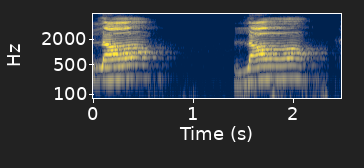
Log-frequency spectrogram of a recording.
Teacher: दोनों पार्श्व भागों पर कुछ कंपन होता है, इसलिए इसको ला को पार्श्विक वर्ण भी कहा जाता है।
